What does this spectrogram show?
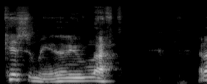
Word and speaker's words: Kissimmee: How do you pronounce that? Kissimmee.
